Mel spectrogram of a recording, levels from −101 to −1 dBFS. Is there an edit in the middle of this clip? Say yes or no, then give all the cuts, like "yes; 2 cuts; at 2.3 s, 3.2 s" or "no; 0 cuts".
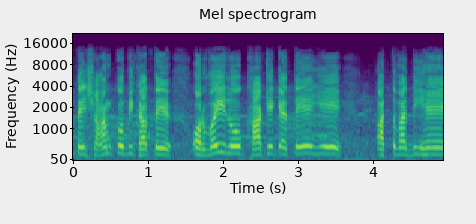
no; 0 cuts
